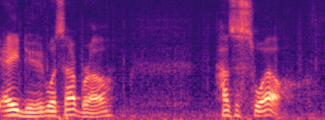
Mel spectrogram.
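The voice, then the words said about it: California surfer accent. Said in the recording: “I think they heard his accent ... if you hear a California surfer, for example, I mean, like the real California surfer”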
